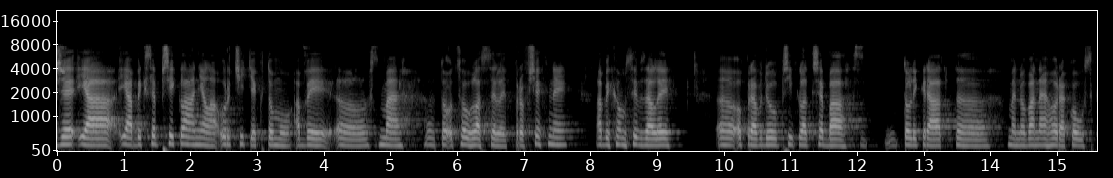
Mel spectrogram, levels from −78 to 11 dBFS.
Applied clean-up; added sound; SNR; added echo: neural mask model Resemble Enhance denoiser.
